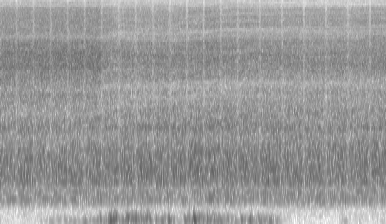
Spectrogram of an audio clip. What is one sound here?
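Buttons click on a handheld radio.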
